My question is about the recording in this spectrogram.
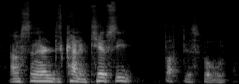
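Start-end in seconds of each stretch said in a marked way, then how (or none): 1.6-2.3 muttered thought. Retold or imitated.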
